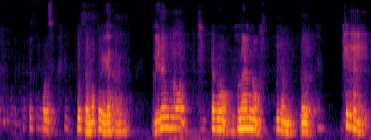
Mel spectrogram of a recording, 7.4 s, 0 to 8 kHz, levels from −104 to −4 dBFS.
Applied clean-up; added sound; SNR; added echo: neural mask model DeepFilterNet 3.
